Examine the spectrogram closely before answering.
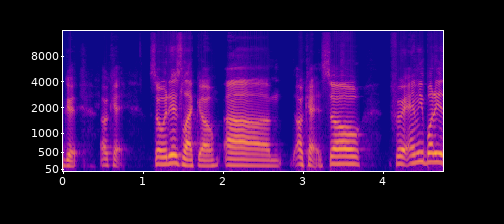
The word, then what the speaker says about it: Lecko: that's watching right now is your last name pronounced gecko it is let go okay see i thought in your bio it had showed with a g and i was like oh yeah i wrote it out hi phonetically it's like pronounced like gekko but that's good feedback i'll remove that okay yeah sometimes people say liko but it's let go i thought it was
